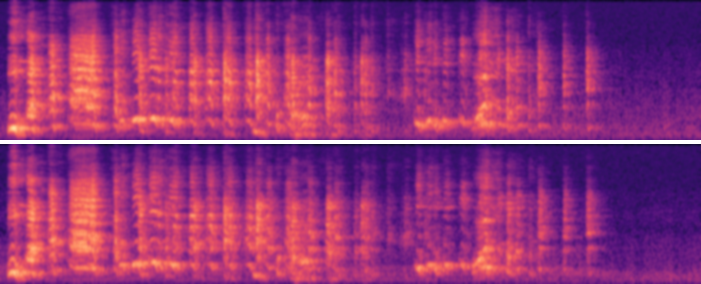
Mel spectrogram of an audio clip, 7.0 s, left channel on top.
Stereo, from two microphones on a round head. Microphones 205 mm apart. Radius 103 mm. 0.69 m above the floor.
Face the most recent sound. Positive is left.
turn(degrees=55)  # may be behind; listen again after turning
